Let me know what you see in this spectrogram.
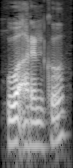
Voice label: family female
